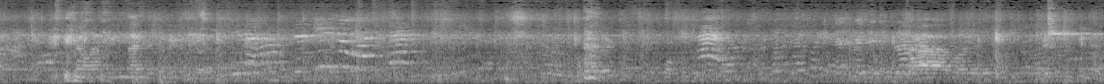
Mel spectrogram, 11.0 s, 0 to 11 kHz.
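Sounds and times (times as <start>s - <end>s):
babble of people talking: 0.0s - 11.0s.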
